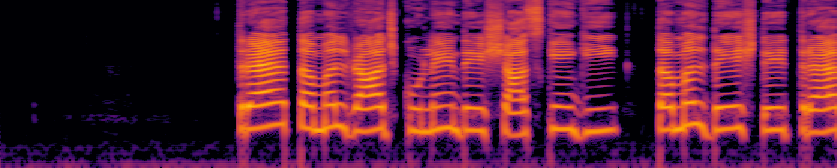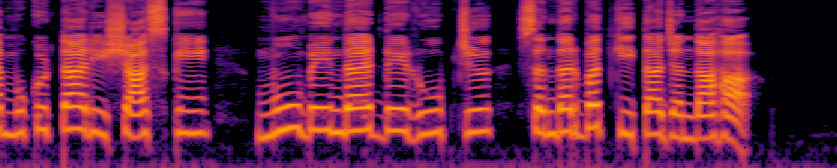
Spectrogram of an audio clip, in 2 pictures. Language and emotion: Dogri, neutral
